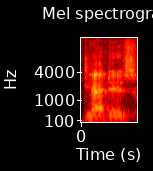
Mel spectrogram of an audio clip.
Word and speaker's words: Gwladys: It also accounts for Katherine, Isabel, and Ethel, all spelled with a Y, but Gladius with a W is a particularly virilent form.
